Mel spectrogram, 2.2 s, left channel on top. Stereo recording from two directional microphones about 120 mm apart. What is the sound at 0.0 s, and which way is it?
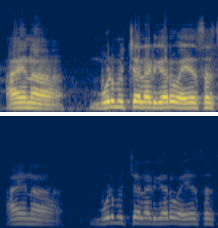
A man's voice, 10° right (ahead or behind).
